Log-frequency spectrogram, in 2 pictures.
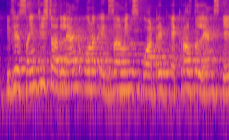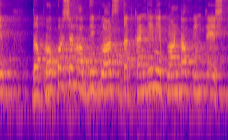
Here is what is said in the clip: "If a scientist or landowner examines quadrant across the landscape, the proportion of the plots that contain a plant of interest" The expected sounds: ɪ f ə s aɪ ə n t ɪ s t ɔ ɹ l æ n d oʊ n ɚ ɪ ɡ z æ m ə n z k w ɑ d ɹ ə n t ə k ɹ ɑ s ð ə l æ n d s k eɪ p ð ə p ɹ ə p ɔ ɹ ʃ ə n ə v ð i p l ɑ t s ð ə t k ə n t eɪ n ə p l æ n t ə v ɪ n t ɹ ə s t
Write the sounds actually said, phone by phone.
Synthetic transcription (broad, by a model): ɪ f ə s aɪ ə n t ɪ s t ɔ ɹ l æ n d oʊ n ɚ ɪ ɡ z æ m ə n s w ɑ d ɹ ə t ə k ɹ ɑ s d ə l æ n d s k eɪ p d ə p ɹ ə p ɔ ɹ ʃ ə n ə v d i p l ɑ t s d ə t k ə n t eɪ n ə p l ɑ n t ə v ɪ n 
